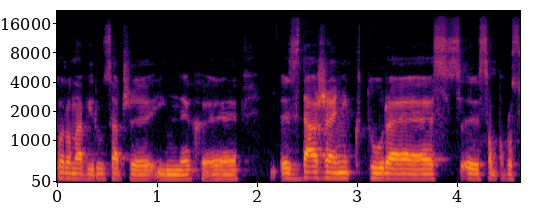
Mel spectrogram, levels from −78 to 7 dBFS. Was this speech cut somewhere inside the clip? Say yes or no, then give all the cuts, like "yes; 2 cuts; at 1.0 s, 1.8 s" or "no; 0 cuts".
yes; 1 cut; at 2.2 s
